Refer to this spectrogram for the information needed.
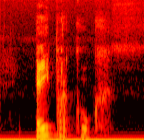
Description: Summary Description Nl-peperkoek.ogg male voice pronunciation for " peperkoek " .
Nl-peperkoek.ogg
